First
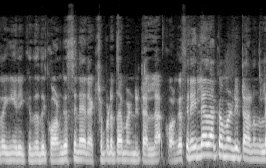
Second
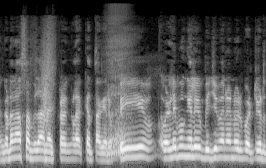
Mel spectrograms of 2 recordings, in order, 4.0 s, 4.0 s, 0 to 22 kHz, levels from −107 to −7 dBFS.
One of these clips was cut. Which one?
second; 1 cut; at 1.7 s

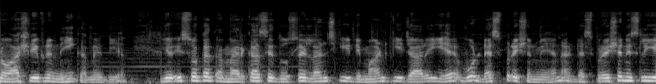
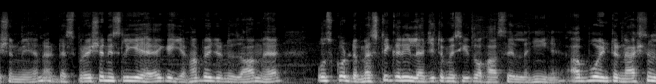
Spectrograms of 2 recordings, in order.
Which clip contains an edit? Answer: first; 1 cut; at 1.5 s

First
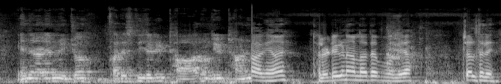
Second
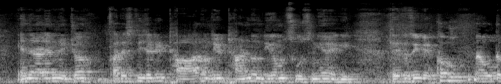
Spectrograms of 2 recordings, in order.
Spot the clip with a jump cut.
first; 1 cut; at 2.5 s

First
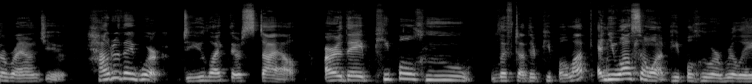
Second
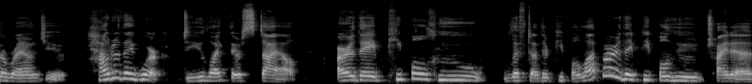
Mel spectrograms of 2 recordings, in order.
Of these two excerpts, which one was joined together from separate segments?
first; 2 cuts; at 3.0 s, 5.9 s

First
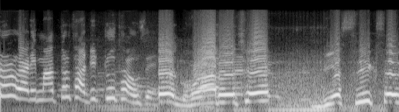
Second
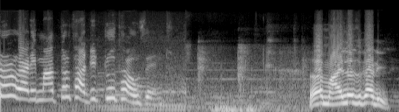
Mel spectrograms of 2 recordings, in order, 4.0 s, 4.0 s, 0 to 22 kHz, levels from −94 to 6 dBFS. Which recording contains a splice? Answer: first; 1 cut; at 1.6 s

